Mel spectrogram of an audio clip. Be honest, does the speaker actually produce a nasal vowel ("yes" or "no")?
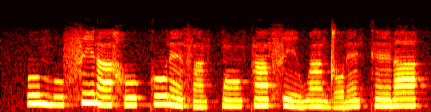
yes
